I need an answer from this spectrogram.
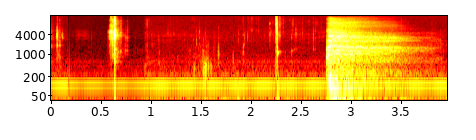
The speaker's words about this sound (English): Excuse me for a moment while I take a sip of this fine Mountain Dew.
